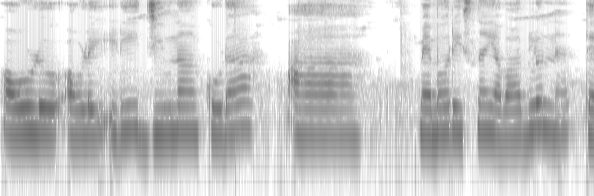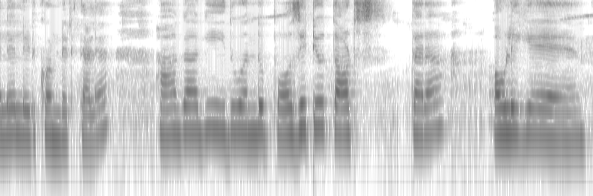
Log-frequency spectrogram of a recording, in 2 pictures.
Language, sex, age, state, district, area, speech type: Kannada, female, 18-30, Karnataka, Davanagere, urban, spontaneous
